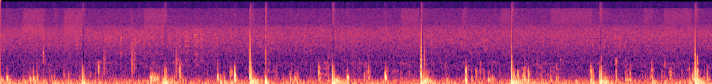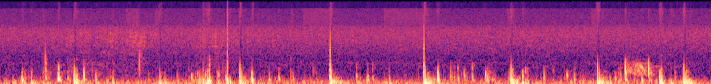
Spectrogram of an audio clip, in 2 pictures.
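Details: Borborygmi (stomach growling): continuous low rumbling and gurgling with frequent irregular pops, a normal digestive sound.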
